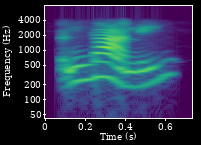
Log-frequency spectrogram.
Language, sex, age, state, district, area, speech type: Goan Konkani, female, 30-45, Goa, Canacona, rural, conversation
